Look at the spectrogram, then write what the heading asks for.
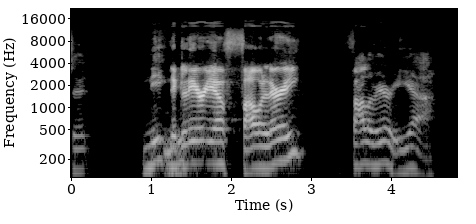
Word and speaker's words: Naegleria fowleri: But the infectious brain-eating amoeba called, I can't pronounce it. Naegleria fowleri.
